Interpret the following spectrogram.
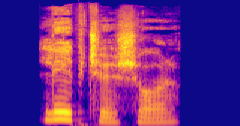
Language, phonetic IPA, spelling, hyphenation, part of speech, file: Hungarian, [ˈleːpt͡ʃøːʃor], lépcsősor, lép‧cső‧sor, noun, Hu-lépcsősor.ogg
- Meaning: stair, stairway, flight of stairs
